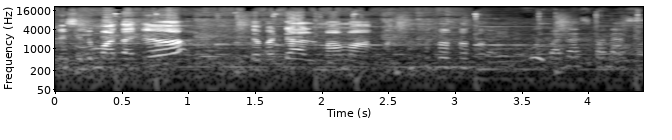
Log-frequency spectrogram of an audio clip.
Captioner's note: laugh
